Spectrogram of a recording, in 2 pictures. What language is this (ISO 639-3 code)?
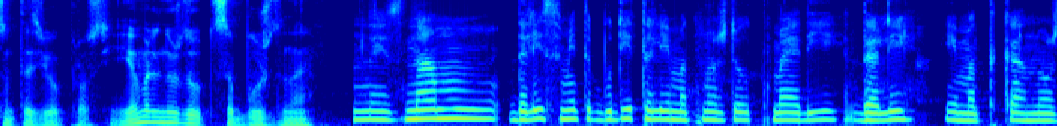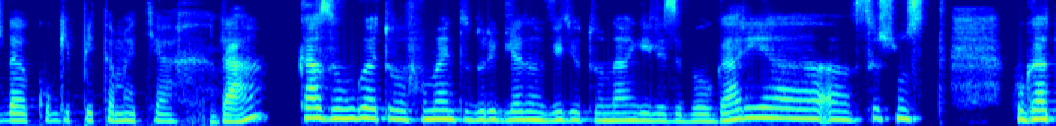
bul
